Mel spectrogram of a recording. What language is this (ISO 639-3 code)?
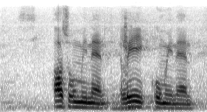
fin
